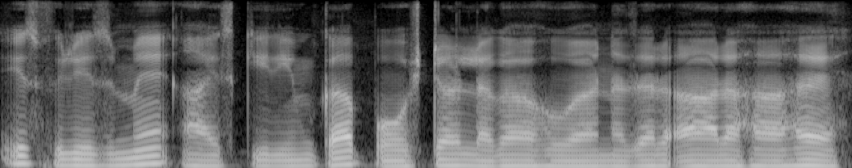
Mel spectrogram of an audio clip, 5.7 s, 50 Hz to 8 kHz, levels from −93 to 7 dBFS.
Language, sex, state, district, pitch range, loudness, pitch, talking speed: Hindi, male, Jharkhand, Ranchi, 95-105 Hz, -18 LUFS, 95 Hz, 125 wpm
